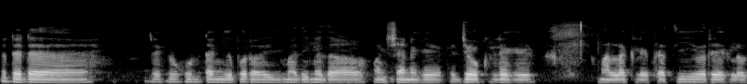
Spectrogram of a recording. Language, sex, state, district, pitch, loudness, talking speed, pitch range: Tulu, male, Karnataka, Dakshina Kannada, 115 Hz, -20 LUFS, 105 wpm, 110-120 Hz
